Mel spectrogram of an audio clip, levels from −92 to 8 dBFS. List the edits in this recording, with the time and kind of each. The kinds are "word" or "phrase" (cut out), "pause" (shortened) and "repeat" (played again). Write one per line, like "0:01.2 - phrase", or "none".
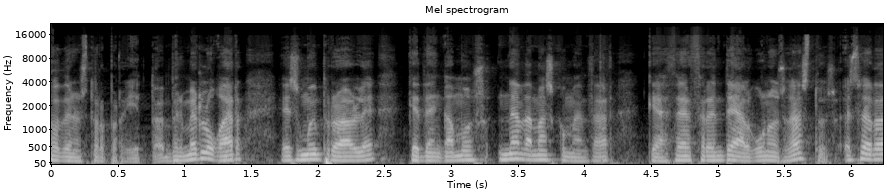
none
